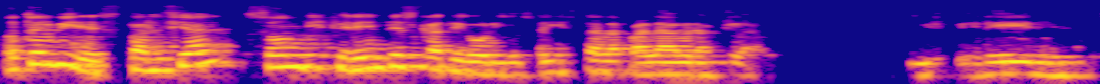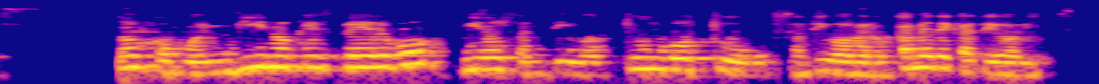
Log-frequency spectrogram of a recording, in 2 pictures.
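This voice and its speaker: Teacher, Peruvian accent, patient, repeats examples, frequent tag questions, medium pitch, muffled lo-fi audio. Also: brisk. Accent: Peruvian Spanish. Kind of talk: online class lesson.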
